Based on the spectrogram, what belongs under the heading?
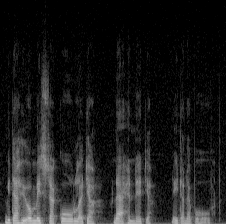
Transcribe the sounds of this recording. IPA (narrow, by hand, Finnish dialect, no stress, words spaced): mitæ hyø om misːæːk kuːlːeːt jɑ næhˑnˑeːt jɑ niːtæ ne puhuʋ̥ɑ̥t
